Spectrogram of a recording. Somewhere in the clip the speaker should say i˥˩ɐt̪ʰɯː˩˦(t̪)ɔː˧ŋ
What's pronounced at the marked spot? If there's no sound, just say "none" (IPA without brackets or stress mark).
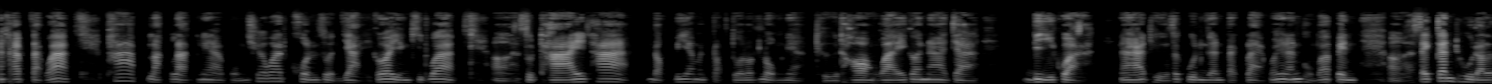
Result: t̪ʰ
